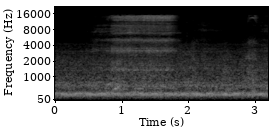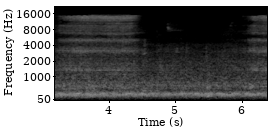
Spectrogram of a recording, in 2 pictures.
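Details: Rhythmic rasping snore on each breath, about 23 a minute, over a steady low hum; ordinary snoring.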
